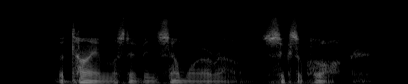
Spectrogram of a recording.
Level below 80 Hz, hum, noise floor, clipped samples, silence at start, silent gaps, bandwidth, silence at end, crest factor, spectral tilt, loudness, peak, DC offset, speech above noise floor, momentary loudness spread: -64 dBFS; none; -65 dBFS; under 0.1%; 0.55 s; none; 11.5 kHz; 0.4 s; 24 dB; -4 dB/octave; -43 LUFS; -24 dBFS; under 0.1%; 21 dB; 20 LU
